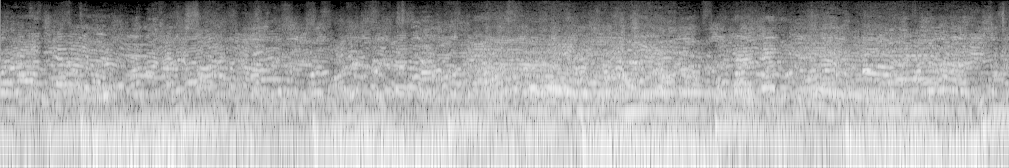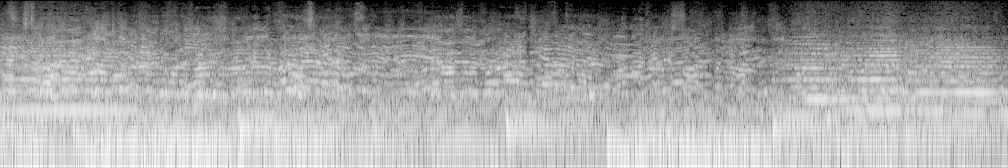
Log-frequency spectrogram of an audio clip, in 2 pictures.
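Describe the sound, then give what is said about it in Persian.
A large crowd of protesters, people without access to water and food, fills the scene with a loud, continuous roar of overlapping shouts and voices, steady for the whole stretch with no single speaker standing out. “این نامه به وضوح شنیدین صدای اعتراض مردمی بود که دسترسی به آب و غذا نداشتند”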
